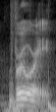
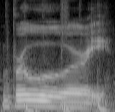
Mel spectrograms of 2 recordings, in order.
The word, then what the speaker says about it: brewery: brewery it's a very uncomfortable word brewery yeah you just kind of round your lips and stay there brewery brewery brewery and this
